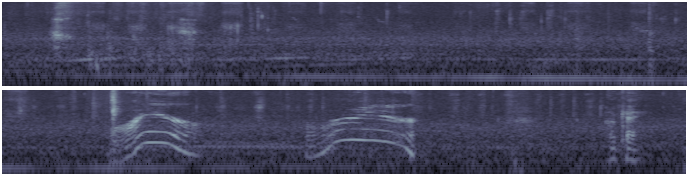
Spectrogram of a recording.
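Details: Six-week-old Cavalier King Charles Spaniel puppies, five in all, romping on a deck with their mother; two drawn-out, arching whines rise then fall late on, amid people chatting and a low steady background hum.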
